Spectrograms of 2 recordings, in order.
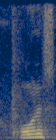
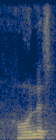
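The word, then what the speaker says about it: honest: द ऑनेस्ट, ऑनेस्ट का मतलब होता है ईमानदार। इसके बहुत लोग हॉनेस्ट पढ़ते हैं, तो हॉनेस्ट नहीं होता, इसमें एच साइलेंट है, तो इसे आप ऑनेस्ट पढ़ सकते हैं।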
